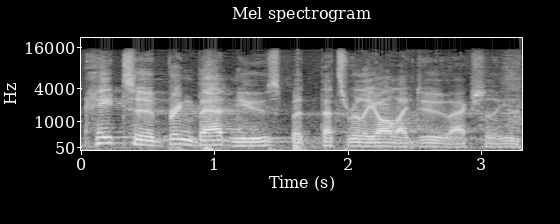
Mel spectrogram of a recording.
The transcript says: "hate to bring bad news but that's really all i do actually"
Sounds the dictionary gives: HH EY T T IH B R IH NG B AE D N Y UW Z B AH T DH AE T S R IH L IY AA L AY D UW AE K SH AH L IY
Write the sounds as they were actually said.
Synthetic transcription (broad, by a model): HH EY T T IH B R IH NG B AE D N Y UW Z B AH T DH AE T S R IH L IY AA L AY D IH AE K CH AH L IY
